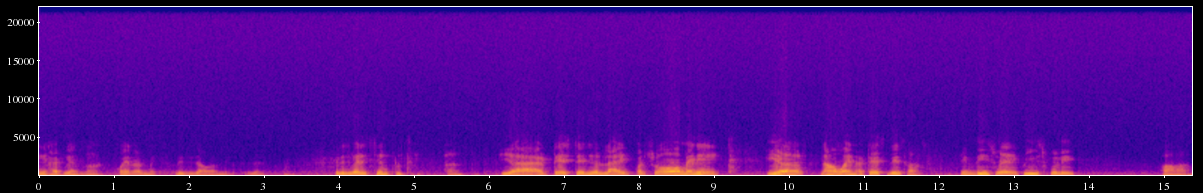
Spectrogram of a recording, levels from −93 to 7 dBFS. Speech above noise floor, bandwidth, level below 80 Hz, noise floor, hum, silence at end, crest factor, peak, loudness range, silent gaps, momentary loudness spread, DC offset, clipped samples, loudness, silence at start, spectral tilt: 28 dB; over 20 kHz; -50 dBFS; -50 dBFS; none; 0 s; 18 dB; -4 dBFS; 9 LU; none; 21 LU; under 0.1%; under 0.1%; -23 LUFS; 0 s; -10 dB/octave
